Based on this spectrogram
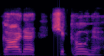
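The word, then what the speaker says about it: Garda Síochána: and border protection ireland's national police force on garda shacona i've learned how to pronounce that the united kingdom's national crime agency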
